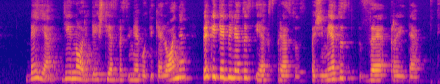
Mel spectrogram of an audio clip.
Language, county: Lithuanian, Utena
